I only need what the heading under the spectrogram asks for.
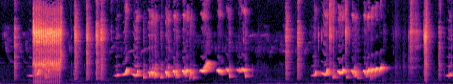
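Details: A competition white-rumped shama, whose owner says it reveals its full repertoire of mimicked songs only on seeing a rival, sings two rich phrases of quick, varied whistles and warbles, each about two seconds, after a brief burst of rustling.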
